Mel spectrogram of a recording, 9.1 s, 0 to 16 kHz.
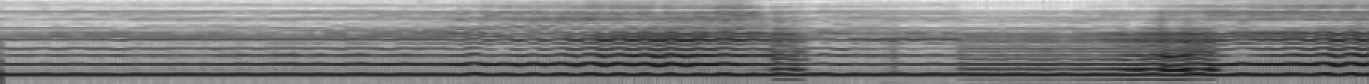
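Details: Male singer with swollen vocal folds while recovering from laryngitis; dysphonia at the register transition when bridging from mode 2 into mode 1, partly masked by tongue and vocal tract shaping but still audible.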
